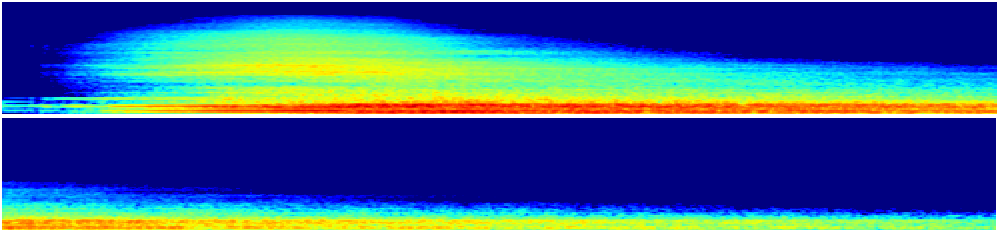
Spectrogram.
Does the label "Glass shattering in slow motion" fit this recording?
No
